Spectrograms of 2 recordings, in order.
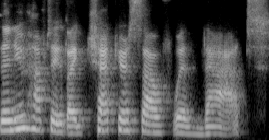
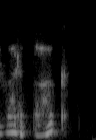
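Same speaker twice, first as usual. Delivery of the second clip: soft, unvoiced whisper, sounding disbelieving. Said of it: "unvoiced whisper".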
